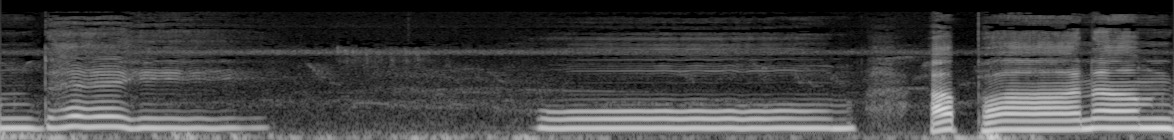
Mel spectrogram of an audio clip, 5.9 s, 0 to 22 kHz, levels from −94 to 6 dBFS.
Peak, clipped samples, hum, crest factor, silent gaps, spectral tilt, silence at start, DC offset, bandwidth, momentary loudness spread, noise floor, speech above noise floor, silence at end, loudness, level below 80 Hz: -2 dBFS; under 0.1%; none; 18 dB; none; -5.5 dB/octave; 0 s; under 0.1%; 15 kHz; 13 LU; -43 dBFS; 25 dB; 0 s; -20 LUFS; -38 dBFS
